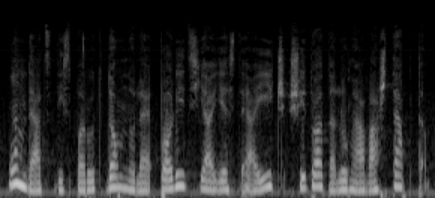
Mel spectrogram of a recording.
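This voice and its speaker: A flustered male night manager who speaks deferentially and anxiously, read by a woman in an audiobook. the voice sits somewhat low. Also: creaky, mellow.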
